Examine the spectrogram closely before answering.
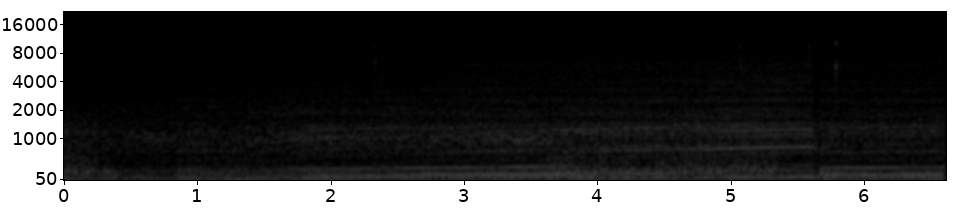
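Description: A racing car engine roars, its pitch climbing steadily as it accelerates.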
